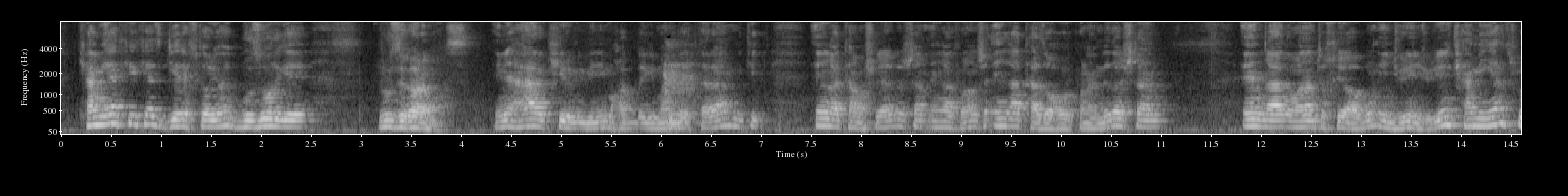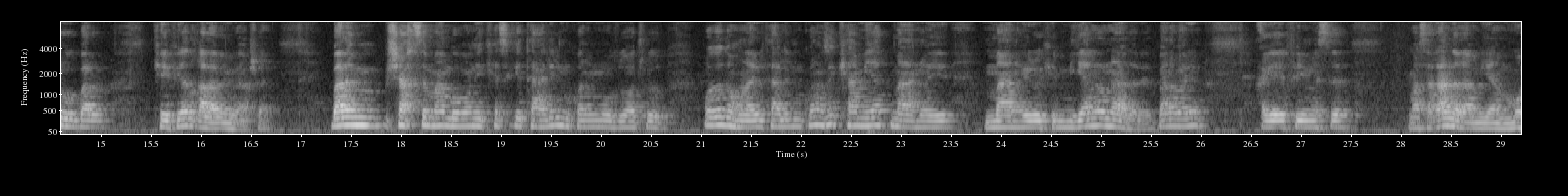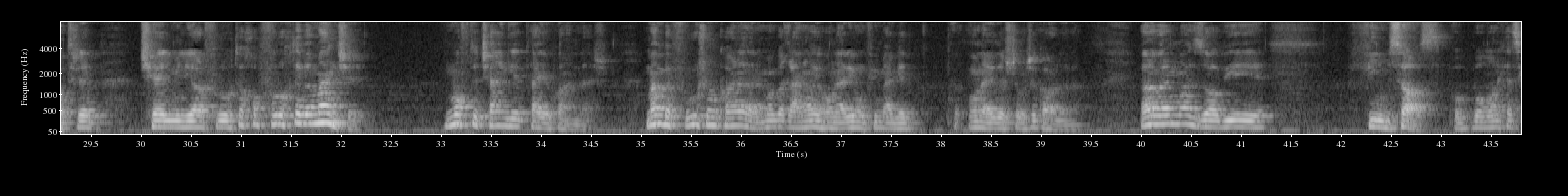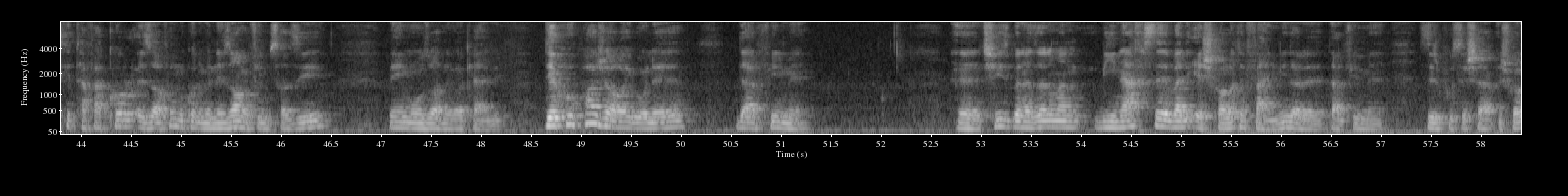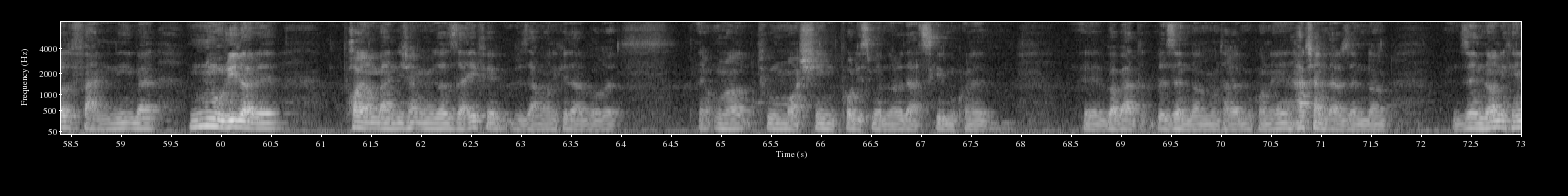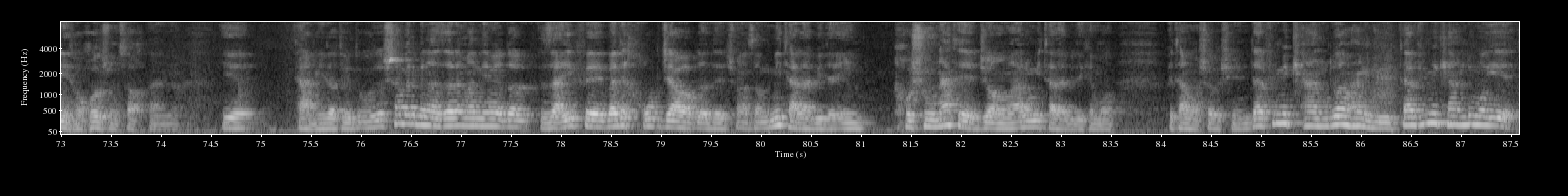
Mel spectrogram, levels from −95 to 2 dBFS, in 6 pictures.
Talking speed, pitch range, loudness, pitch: 145 wpm, 95-135 Hz, -29 LUFS, 115 Hz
